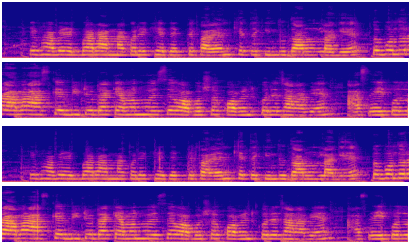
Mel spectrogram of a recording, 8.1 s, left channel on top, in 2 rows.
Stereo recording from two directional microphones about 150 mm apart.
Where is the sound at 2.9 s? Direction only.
30° right (ahead or behind).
